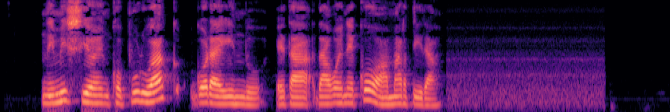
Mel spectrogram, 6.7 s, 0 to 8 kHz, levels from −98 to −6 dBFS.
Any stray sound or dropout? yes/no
no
